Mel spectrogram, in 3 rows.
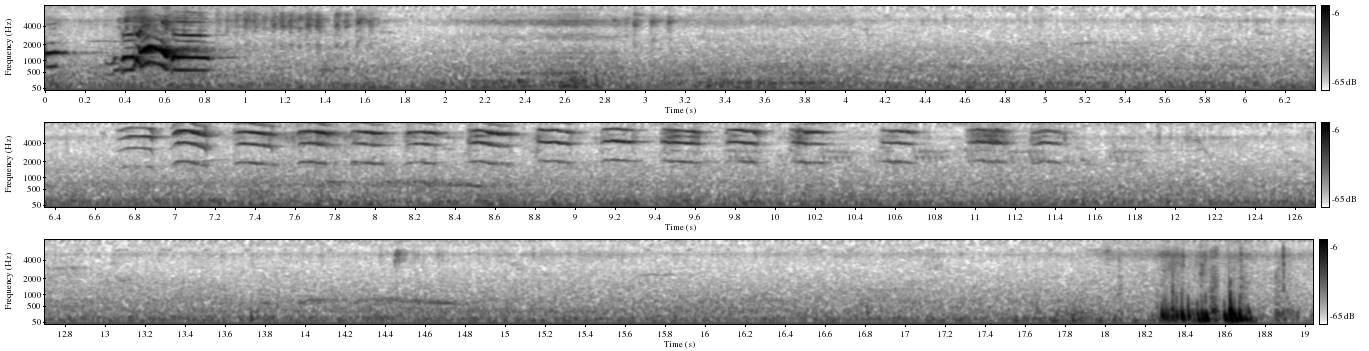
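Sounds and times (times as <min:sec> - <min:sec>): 
loud sharp bird call: 0:00.0 - 0:01.3.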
